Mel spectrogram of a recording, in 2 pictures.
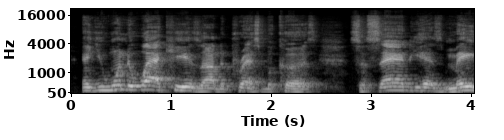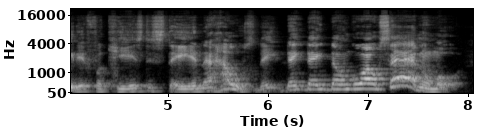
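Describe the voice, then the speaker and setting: With audible room echo around him, a man speaks at a fairly slow pace, his high pitch moving in very wide swings. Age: 50s. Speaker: video blogger. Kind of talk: casual monologue. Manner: halting, repetitive.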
